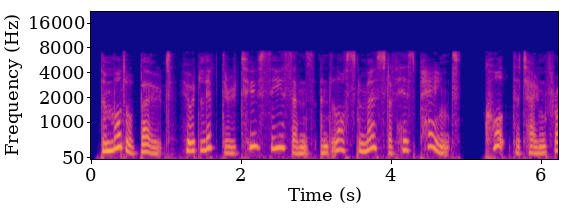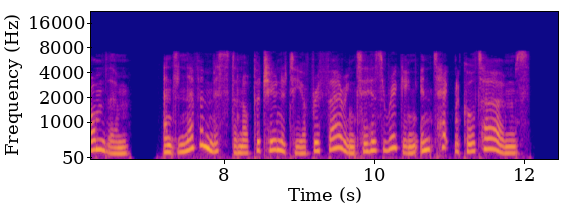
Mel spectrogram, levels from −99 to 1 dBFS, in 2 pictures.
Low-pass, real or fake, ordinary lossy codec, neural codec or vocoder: 7.2 kHz; real; AAC, 48 kbps; none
